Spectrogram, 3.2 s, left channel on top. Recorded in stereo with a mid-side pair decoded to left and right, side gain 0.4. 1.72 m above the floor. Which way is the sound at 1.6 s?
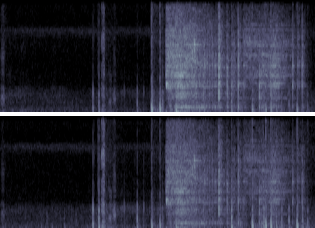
40° left.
